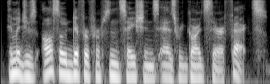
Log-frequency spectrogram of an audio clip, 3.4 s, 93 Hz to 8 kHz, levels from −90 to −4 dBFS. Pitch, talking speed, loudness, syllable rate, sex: 135 Hz, 160 wpm, -17 LUFS, 5.4 syllables/s, male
